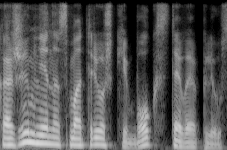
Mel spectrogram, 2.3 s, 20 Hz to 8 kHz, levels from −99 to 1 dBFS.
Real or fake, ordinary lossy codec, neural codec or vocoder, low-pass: fake; Opus, 64 kbps; codec, 16 kHz, 4 kbps, X-Codec, HuBERT features, trained on general audio; 7.2 kHz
